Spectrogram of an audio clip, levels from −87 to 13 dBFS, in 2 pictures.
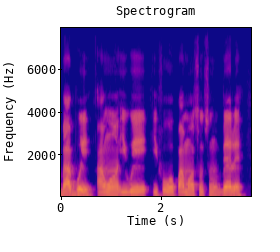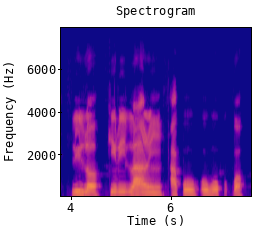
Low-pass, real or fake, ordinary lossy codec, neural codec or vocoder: none; real; none; none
